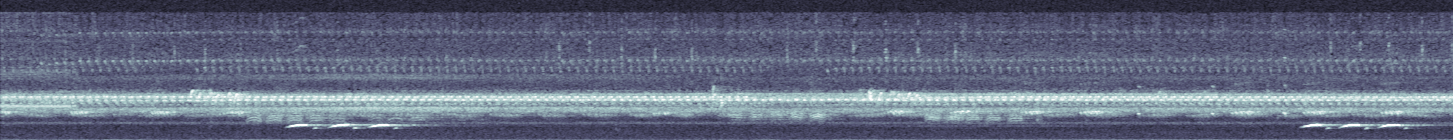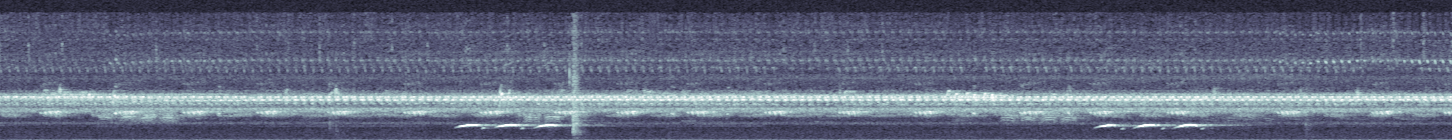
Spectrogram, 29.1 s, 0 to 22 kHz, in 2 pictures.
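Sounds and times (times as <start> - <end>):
high chorus of insects: 0.0 - 29.0
bird chirping: 2.4 - 4.2, 13.0 - 14.3, 19.1 - 20.4, 24.5 - 27.1
faint click: 20.1 - 20.5.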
